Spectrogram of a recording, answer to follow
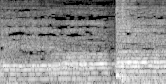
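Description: A voice holding a long line of devotional chant (naam-prasanga), with large brass hand cymbals struck once about one and a half seconds in, leaving a bright ring.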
